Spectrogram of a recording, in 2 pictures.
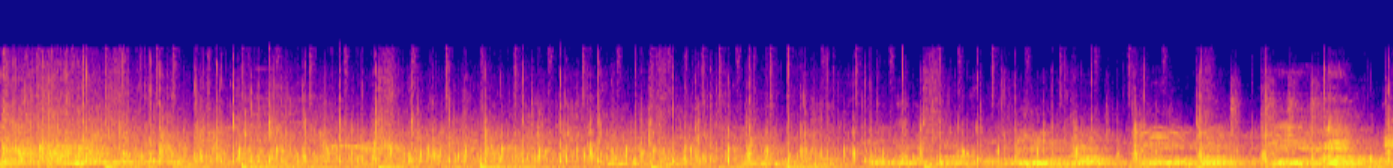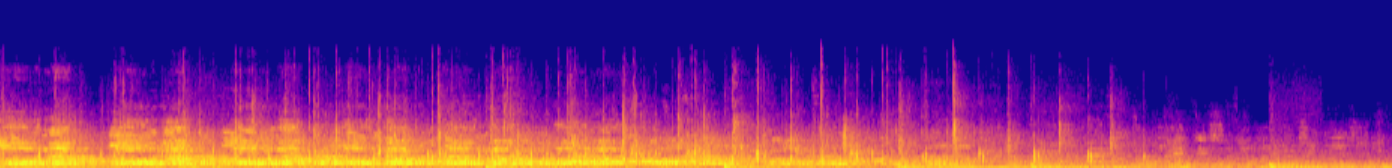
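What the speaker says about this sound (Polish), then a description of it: "Wielkie brawa, wielkie brawa dla Adriana Polaka." A loud arena crowd at a FAME free-fight event applauds and cheers after a bout, a dense, continuous roar of clapping and shouting that stays strong and then eases slightly at the end.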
